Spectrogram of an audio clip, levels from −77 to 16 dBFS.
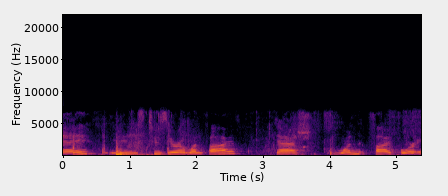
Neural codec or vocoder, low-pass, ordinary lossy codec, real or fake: none; 7.2 kHz; Opus, 16 kbps; real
